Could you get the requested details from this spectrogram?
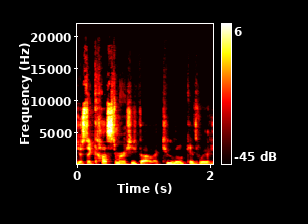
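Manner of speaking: plain reading voice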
